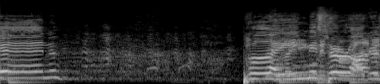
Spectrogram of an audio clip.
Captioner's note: audience chuckles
